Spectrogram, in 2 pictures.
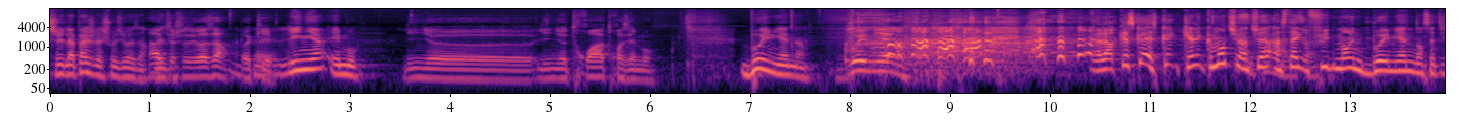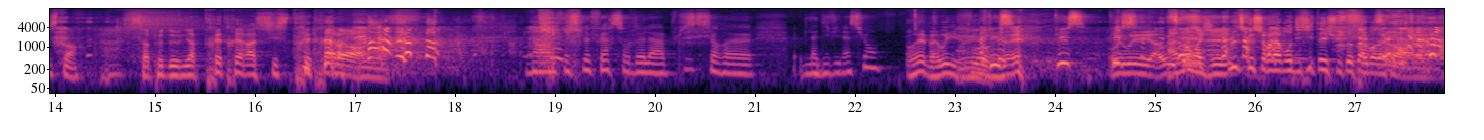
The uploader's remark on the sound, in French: Enregistré en public à la BPI à Paris. Diffusé en direct sur Twitch et retransmis ici en podcast.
